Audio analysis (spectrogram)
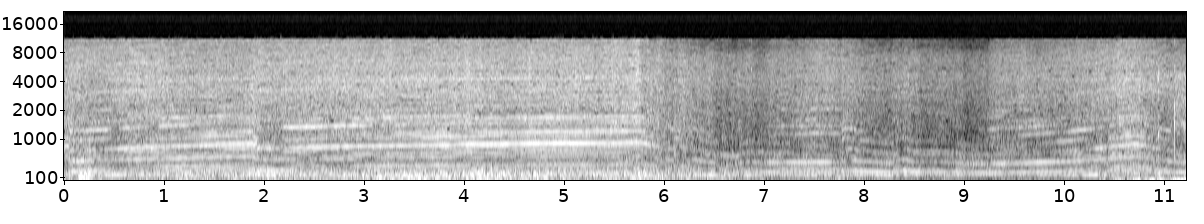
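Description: Race car engine on a hot lap in a PS4 racing game at a France circuit, droning loud and steady with rising and falling revs and gear shifts throughout, alone without talk.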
